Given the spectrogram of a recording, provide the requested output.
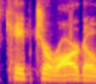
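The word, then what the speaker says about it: Cape Girardeau: uh City in St in Missouri that's that's Cape Gerardo by the way uh that's how it's pronounced uh it's we I'm from St Louis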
